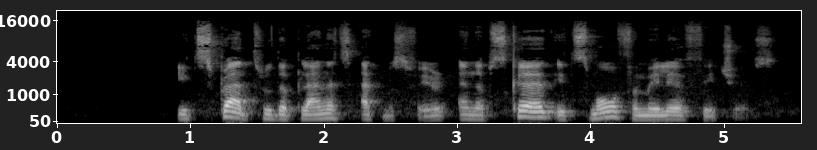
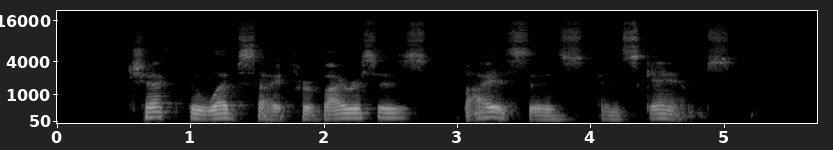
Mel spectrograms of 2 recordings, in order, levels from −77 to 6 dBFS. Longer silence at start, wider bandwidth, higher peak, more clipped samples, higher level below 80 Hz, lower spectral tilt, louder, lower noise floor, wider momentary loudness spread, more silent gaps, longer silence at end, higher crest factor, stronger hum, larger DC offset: first, 0.9 s vs 0.55 s; about the same, 16 kHz vs 16 kHz; first, -4 dBFS vs -18 dBFS; neither; first, -70 dBFS vs -76 dBFS; about the same, -3.5 dB/octave vs -4.5 dB/octave; first, -23 LUFS vs -36 LUFS; second, -76 dBFS vs under -90 dBFS; first, 16 LU vs 13 LU; neither; second, 0.2 s vs 0.65 s; about the same, 22 dB vs 20 dB; neither; neither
